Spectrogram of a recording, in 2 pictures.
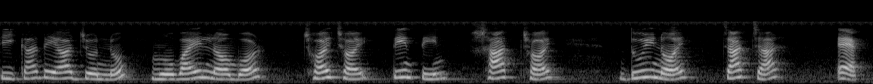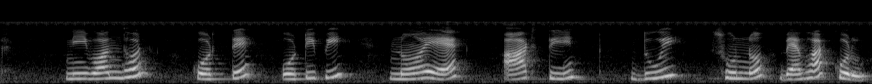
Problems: none marked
